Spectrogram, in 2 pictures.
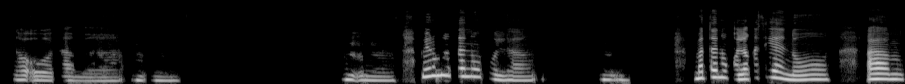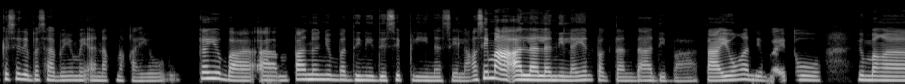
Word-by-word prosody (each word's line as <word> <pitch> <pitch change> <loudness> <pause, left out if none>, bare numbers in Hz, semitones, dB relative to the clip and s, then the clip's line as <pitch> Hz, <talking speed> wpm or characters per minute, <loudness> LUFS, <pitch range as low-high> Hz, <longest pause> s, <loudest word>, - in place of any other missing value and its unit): Oo, 190 -3 -3
tama. 170 -1 -11
Mm. 185 -3 -8 1.6
Mm. 190 -4 -4 0.2
Pero 375 +3 +4
matanong 380 -4 +1
ko 245 - -13
lang, 190 -2 -3 0.7
hmm. 210 -3 -5 0.7
Matanong 320 +2 +3
ko - - -11
lang 235 +1 +4
kasi 310 +2 -15
ano, 230 -2 +2 0.3
um, 245 -1 +5
kasi 250 0 -2
'di 225 - 0
ba 215 - -3
sabi 195 -2 -3
niyo 195 - -2
may 195 - -4
anak 185 -1 -4
na 185 -3 -9
kayo, 170 +2 -8 0.3
kayo 280 -2 +3
ba, 180 -4 0
um, 195 -1 -2
pa'no 230 +2 +3
niyo 225 -2 +1
ba 210 - -1
dinidisiplina 190 -2 -1
sila? 175 0 -7
Kasi 215 +8 +1
maaalala 215 -7 +8
nila 190 -1 +1
yan 205 +2 -1
pagtanda 180 -2 -5
'di 175 - -6
ba, 160 +1 -10
tayo 180 +3 +2
nga 230 - -1
'di 200 - -2
ba 175 - -7
ito, 200 -2 -4 0.3
yung 205 -1 0
mga 195 -1 +2
200 Hz, 150 wpm, -19 LUFS, 185-225 Hz, 1.6 s, maaalala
